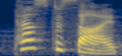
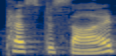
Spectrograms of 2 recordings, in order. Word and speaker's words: pesticide: Pesticide, also stressed in the first syllable. Pesticide, as I mentioned.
